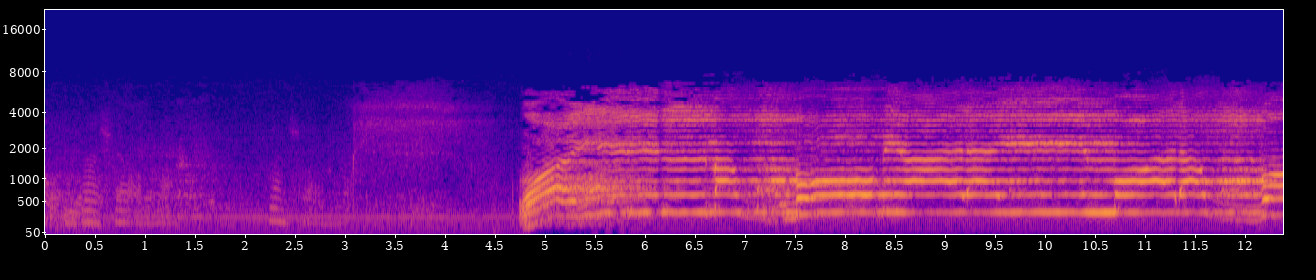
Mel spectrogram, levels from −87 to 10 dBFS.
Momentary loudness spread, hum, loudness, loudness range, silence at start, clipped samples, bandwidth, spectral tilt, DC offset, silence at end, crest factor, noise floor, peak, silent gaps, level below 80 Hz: 5 LU; 50 Hz at -55 dBFS; -18 LUFS; 6 LU; 0 s; under 0.1%; 7 kHz; -4 dB/octave; under 0.1%; 0 s; 16 dB; -49 dBFS; -4 dBFS; none; -66 dBFS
